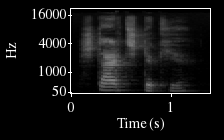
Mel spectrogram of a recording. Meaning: diminutive of staartstuk
- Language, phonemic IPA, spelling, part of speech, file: Dutch, /ˈstartstʏkjə/, staartstukje, noun, Nl-staartstukje.ogg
